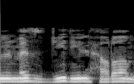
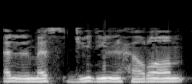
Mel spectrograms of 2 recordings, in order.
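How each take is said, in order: First: المسجد الحرام said with z, "al-mazjid"; voiced seen. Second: Slow المسجد الحرام with a voiceless hissed س; clear seen. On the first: Teacher shows what not to say, seen voiced. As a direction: buzz the س of المسجد into z. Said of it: "لا نقول". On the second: Teacher gives correct example, clear seen. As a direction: keep a clean s in المسجد. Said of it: "لا نقول المسجد الحرام". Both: Shown as a demonstration.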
